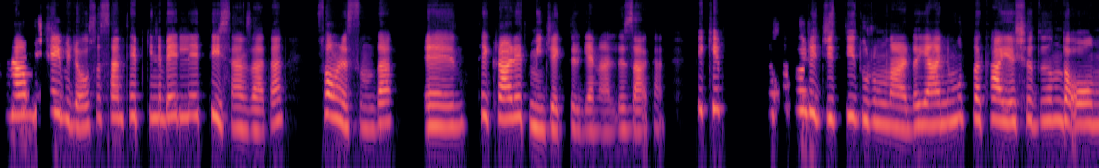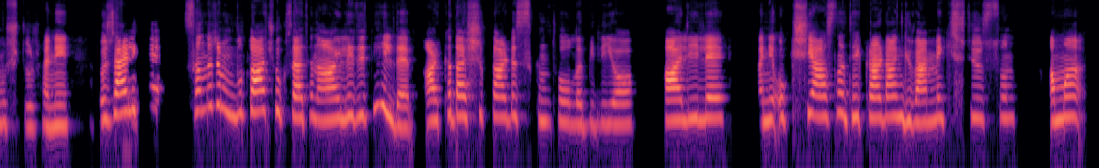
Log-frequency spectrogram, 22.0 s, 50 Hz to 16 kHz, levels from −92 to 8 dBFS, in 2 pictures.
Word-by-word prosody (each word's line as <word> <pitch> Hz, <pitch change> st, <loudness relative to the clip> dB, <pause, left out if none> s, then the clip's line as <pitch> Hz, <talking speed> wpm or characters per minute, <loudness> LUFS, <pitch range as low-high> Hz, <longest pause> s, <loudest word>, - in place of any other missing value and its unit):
bir 310 Hz, +1 st, +5 dB
şey 330 Hz, -4 st, +5 dB
bile 220 Hz, -6 st, -4 dB
olsa 215 Hz, +8 st, -7 dB
sen 285 Hz, 0 st, 0 dB
tepkini 290 Hz, -1 st, -6 dB
belli 290 Hz, 0 st, +1 dB
ettiysen 280 Hz, -10 st, -2 dB
zaten, 190 Hz, +7 st, -3 dB, 0.3 s
sonrasında, 235 Hz, -6 st, -1 dB, 0.3 s
eee, 215 Hz, 0 st, 0 dB
tekrar 280 Hz, -2 st, +5 dB
etmeyecektir, 205 Hz, -8 st, -3 dB
genelde, 185 Hz, +1 st, -6 dB
zaten. 185 Hz, -1 st, -5 dB, 0.3 s
Peki, 370 Hz, +1 st, -2 dB, 0.4 s
aslında 360 Hz, +5 st, -17 dB
böyle 320 Hz, -6 st, 0 dB
ciddi 280 Hz, +1 st, -2 dB
durumlarda, 220 Hz, -5 st, -2 dB
yani, 230 Hz, +1 st, +3 dB
mutlaka 270 Hz, 0 st, +1 dB
yaşadığın 255 Hz, +1 st, -3 dB
da 255 Hz, -, +1 dB
olmuştur. 230 Hz, -2 st, -5 dB
Hani, 215 Hz, 0 st, +2 dB, 0.3 s
özellikle 340 Hz, +9 st, +4 dB, 0.3 s
sanırım 365 Hz, -2 st, -1 dB
bu 320 Hz, 0 st, -8 dB
daha 350 Hz, +1 st, +10 dB
çok 350 Hz, -3 st, -7 dB
zaten 285 Hz, -1 st, +2 dB
ailede 275 Hz, +4 st, +1 dB
değil 395 Hz, -, 0 dB
de 205 Hz, -1 st, +1 dB
arkadaşlıklarda 295 Hz, +2 st, +1 dB
sıkıntı 255 Hz, -3 st, -10 dB
olabiliyor. 230 Hz, 0 st, -7 dB, 0.3 s
Hâliyle, 270 Hz, +2 st, +5 dB, 0.3 s
hani, 250 Hz, +2 st, -2 dB
o 275 Hz, 0 st, -7 dB
kişiye 320 Hz, +2 st, +2 dB
aslında 295 Hz, +2 st, +1 dB
tekrardan 285 Hz, +1 st, +2 dB
güvenmek 255 Hz, +2 st, +1 dB
istiyorsun 280 Hz, 0 st, -9 dB, 0.3 s
ama 285 Hz, +3 st, +1 dB
270 Hz, 130 wpm, -23 LUFS, 230-295 Hz, 0.4 s, daha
